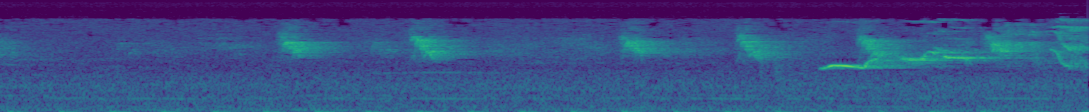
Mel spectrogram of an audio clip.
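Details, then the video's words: Evenly spaced high chirps about twice a second, ending with a clear whistled note that rises into a brief warble, over a faint low hum. "Birds sound"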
